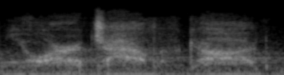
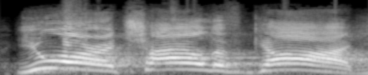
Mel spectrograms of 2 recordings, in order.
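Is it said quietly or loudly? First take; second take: quietly; loudly. First: It is said quietly and plainly. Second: It is said loudly, like a cry.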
